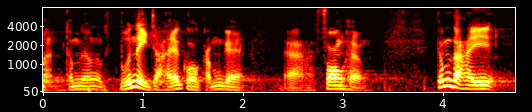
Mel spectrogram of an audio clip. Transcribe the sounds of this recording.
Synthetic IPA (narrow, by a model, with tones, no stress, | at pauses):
ɐ̰˨˩nkɐ˨˦mjœː˨˥ŋpuː˨˥nːe˨jt͡sɐ˨wɦɐ˨jːɐ˥t̚kɔː˧kɐ˨˧˥mkɛː˧ | ʔɛ̰˨˩fɔː˥ŋɦœː˨˧ŋ | kɐ˨˦mt̪aː˨nhɐ˨j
